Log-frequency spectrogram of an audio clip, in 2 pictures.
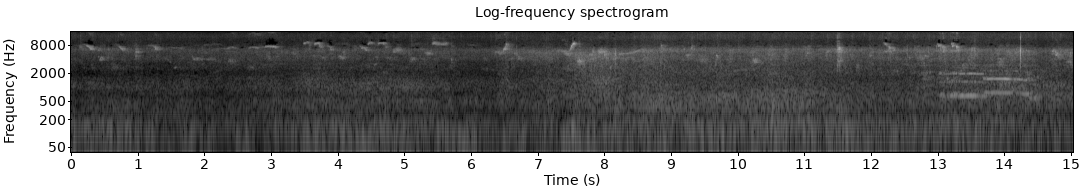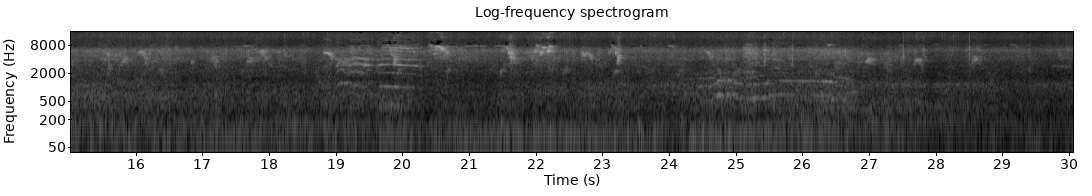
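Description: Birds chirping and calling outdoors: many short high chirps, with a few longer, louder calls about a third, two thirds and five sixths of the way through.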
